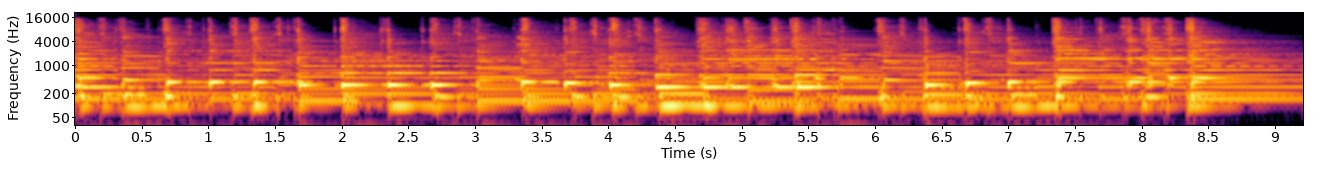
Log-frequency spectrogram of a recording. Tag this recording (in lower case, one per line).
playing mandolin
